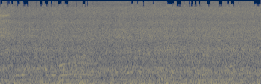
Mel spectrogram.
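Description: A waterfall spilling through a pipe at a bathing spot gives a steady, loud rushing roar of falling water that fills the whole stretch without a break.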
